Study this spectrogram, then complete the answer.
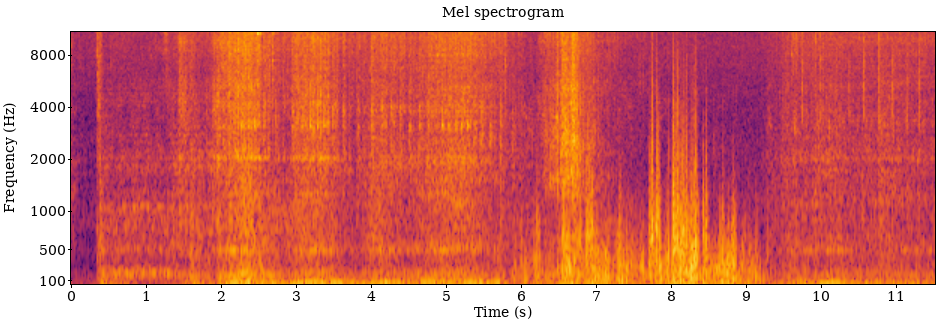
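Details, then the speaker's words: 1958 Edsel Ranger with rare factory AC, fuel and brake systems reportedly redone: cranks, catches and settles into a low, slightly uneven rumble; the old engine starts and keeps running normally. "actually runs pretty good so supposedly it got um fuel system redone brake system redone new tires stuff like that"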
